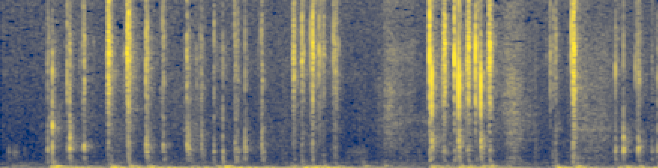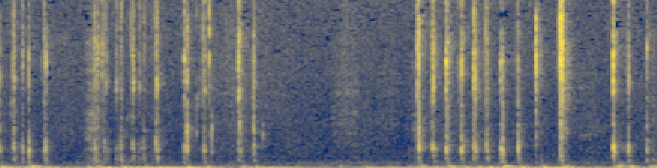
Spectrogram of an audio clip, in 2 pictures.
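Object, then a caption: Plastic computer keyboard. Fingertip typing with both hands on a black plastic computer keyboard. It produces a steady stream of short, dry key clicks with bright tops over a deep, thumpy low end, coming in bursts with brief pauses.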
